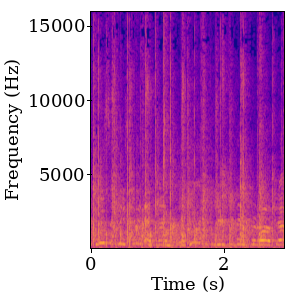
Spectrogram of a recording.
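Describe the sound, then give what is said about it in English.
A group claps together at a birthday celebration, many sharp claps in a steady, even rhythm while a voice counts along over them. “That's a fuckload of claps.”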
